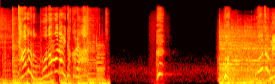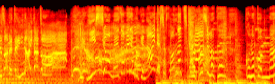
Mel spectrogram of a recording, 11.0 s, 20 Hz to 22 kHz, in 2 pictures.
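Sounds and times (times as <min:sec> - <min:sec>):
background music: 0:04.4 - 0:11.0.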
